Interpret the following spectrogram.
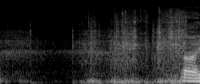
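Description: Plastic wheels of an Optimus Prime toy truck rolling across a tabletop as it is pushed by hand: a light rolling noise that starts about a second in and grows louder.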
